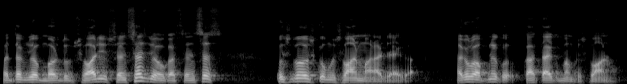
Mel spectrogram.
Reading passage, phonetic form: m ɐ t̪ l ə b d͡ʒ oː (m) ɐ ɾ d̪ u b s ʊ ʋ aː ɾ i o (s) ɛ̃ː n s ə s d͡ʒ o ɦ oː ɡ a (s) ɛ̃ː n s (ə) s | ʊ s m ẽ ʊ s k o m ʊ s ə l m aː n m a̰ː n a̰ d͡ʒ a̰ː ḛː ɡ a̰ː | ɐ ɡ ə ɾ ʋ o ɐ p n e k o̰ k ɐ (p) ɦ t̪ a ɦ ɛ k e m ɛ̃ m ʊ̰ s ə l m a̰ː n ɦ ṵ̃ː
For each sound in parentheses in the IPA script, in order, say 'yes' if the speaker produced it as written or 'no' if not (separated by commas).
yes, yes, yes, yes, no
